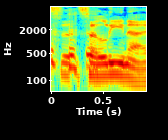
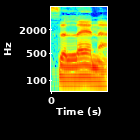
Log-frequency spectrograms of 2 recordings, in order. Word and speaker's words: Selena: And I think it's not Selena, it's Selena, I believe, is how you're supposed to pronounce it, Nathan.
